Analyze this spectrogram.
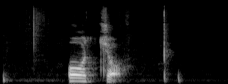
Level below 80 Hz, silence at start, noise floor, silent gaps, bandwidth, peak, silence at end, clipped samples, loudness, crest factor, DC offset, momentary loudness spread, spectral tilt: -70 dBFS; 0.7 s; -49 dBFS; none; 15.5 kHz; -2 dBFS; 1.1 s; under 0.1%; -17 LUFS; 20 dB; under 0.1%; 20 LU; -4.5 dB/octave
